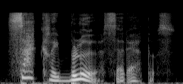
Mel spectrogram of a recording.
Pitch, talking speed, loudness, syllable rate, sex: 200 Hz, 130 wpm, -19 LUFS, 3.7 syllables/s, female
